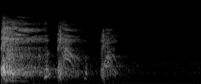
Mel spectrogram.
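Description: A person coughing three times in quick succession, the first cough the loudest.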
